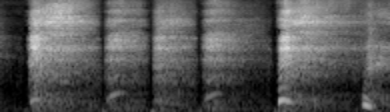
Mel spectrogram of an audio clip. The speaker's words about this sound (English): Okay, she's out of breath.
